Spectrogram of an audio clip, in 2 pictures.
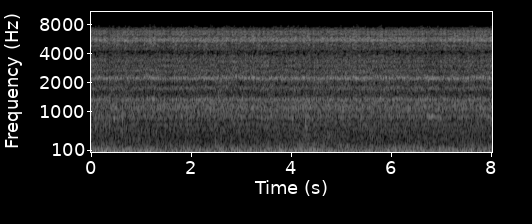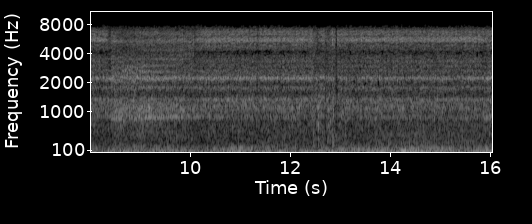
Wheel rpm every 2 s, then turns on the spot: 120, 110, 120, 110, 110, 120, 110, 110.
none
